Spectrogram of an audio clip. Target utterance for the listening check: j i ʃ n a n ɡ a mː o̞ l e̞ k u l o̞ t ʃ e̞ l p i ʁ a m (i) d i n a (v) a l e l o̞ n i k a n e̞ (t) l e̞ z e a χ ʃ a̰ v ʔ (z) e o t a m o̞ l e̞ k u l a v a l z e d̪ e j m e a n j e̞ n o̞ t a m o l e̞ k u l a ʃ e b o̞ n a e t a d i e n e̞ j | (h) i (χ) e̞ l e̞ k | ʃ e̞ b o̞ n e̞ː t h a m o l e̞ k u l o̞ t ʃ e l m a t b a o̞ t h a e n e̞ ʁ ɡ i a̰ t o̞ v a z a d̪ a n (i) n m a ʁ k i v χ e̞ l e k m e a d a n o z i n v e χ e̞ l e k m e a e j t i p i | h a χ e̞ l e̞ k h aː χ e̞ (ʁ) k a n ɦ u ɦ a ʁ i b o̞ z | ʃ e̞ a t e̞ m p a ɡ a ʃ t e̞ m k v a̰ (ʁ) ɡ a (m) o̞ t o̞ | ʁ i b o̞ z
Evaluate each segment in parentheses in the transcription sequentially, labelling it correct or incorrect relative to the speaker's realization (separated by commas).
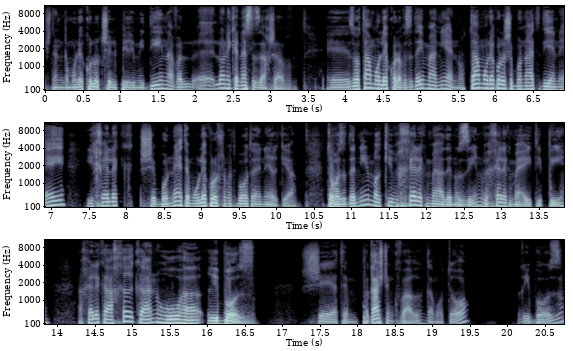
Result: correct, correct, incorrect, correct, correct, correct, correct, correct, correct, correct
